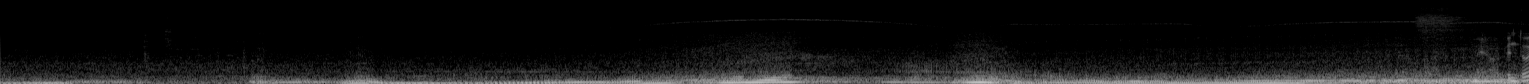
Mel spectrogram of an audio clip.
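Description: A Peterbilt 389 truck in American Truck Simulator gives a deep, steady engine rumble that rises and falls with gear changes, joined by hissing air-brake releases and a faint high whine, with talk under it.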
